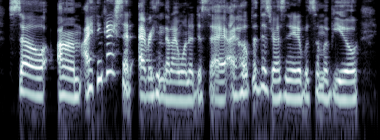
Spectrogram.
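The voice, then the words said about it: Hoarse, fading voice. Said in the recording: “I'm losing my voice because, hey, I did just have COVID.”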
